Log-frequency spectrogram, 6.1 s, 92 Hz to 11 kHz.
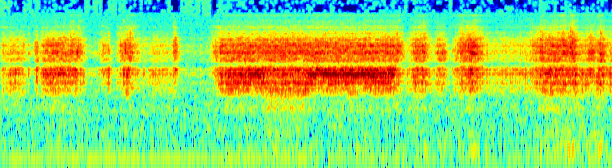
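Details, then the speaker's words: Mohawk Model 1240 five-tube radio at first power-up checkout, very poor performance and quiet at full volume: harsh crackling hiss with garbled bursts, no clear station; picking up interference, cause not yet found. "oh she's pretty quiet I'm not a good operating order at all those interferences that all sound similar sounds like a garbly thing to me"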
